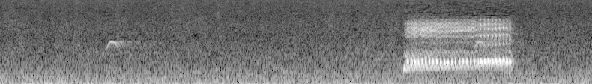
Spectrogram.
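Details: Lilac-breasted roller in Botswana gives a single loud, harsh, rasping squawk of under a second after a faint brief chirp, over a low steady background rumble.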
